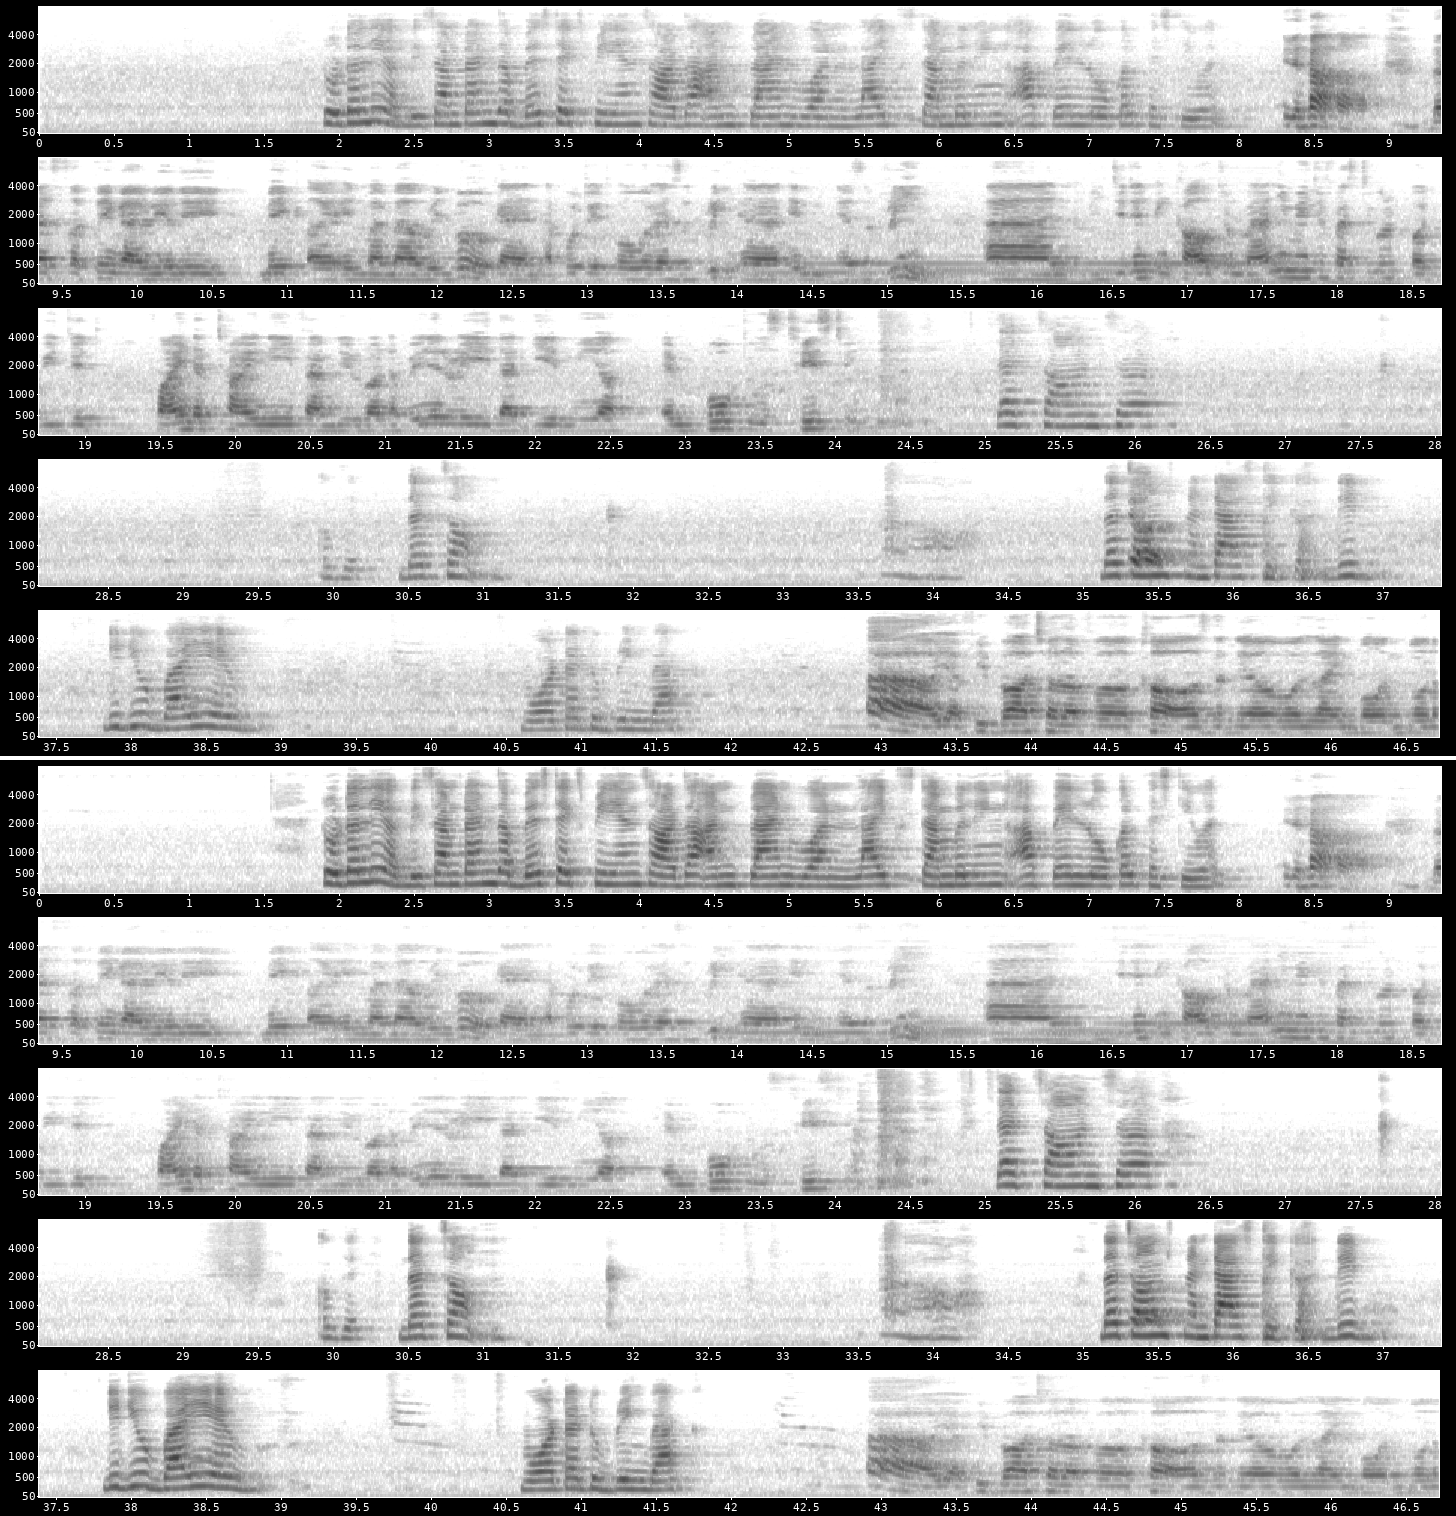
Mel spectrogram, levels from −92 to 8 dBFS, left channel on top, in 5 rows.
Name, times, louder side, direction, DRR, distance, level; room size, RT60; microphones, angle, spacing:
voice 1, 1.9-7.9 24.3-24.7 25.1-26.3 29.4-29.5 29.9-31.2 31.8-31.9 33.6-34.3 35.1-37.0 37.8-38.9 40.6-41.7, right 7 dB, 75° right, 0.4 m, -33 dB
voice 2, 8.3-15.3 15.7-19.1 19.5-24.2 35.3-35.6 42.9-46.7, left 6 dB, 90° left, 0.4 m, -35 dB
sound 1, 13.7-18.4, left 2 dB, 50° right, 2.5 m, -52 dB
11.5 x 5.1 x 3.9 m
head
